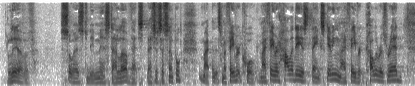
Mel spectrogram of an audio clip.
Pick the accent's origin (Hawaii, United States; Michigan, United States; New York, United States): Michigan, United States; It's Michigan. I was born in Michigan, born again in Michigan, played football in Michigan, Michigan State Trooper, and on and on and on. I got Michigan stamped all over me, okay?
